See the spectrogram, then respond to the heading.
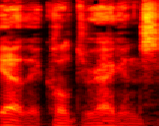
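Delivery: muttering quietly under breath. Voicing one of the guards answering a player: muttered under his breath. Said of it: "one of them under his breath say".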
